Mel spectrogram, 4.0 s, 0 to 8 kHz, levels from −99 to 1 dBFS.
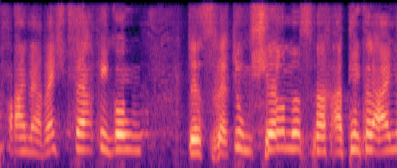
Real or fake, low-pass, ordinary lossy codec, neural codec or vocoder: fake; 7.2 kHz; none; codec, 16 kHz in and 24 kHz out, 0.6 kbps, FireRedTTS-2 codec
